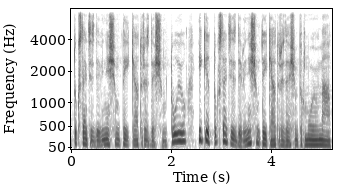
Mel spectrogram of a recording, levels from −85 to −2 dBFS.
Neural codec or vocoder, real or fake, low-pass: vocoder, 22.05 kHz, 80 mel bands, WaveNeXt; fake; 7.2 kHz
